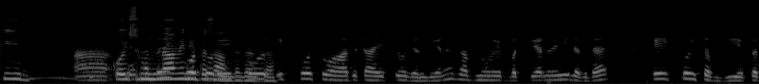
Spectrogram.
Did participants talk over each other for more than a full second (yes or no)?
yes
